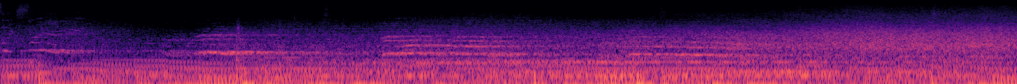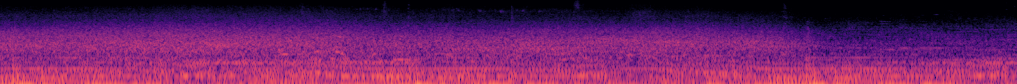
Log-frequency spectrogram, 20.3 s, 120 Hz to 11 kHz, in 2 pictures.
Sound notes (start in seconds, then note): 1.9 ominous music; 8.7 faint traffic noise; 8.7 ominous music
